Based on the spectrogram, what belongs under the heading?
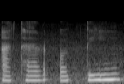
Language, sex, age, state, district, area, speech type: Urdu, female, 30-45, Delhi, Central Delhi, urban, spontaneous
